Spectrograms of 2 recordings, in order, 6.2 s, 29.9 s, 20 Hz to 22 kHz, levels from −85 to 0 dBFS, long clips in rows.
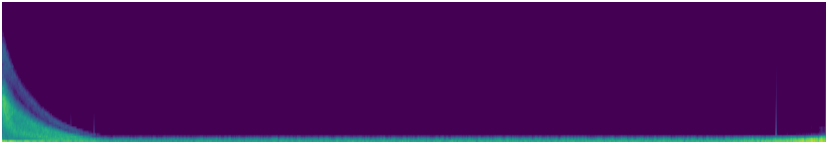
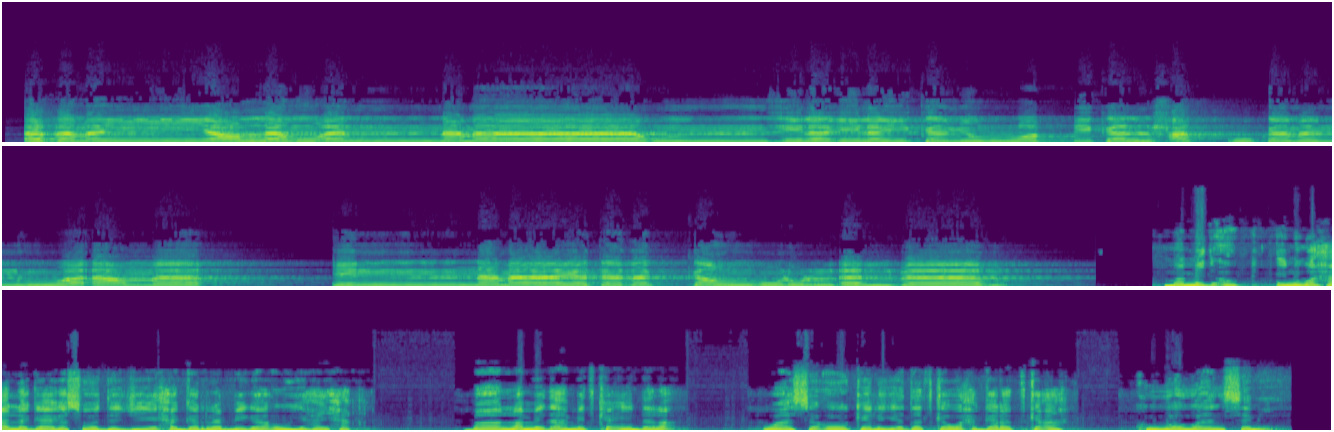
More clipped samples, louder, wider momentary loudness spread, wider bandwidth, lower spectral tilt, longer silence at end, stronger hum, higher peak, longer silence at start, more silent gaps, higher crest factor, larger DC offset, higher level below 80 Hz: neither; second, -29 LUFS vs -15 LUFS; first, 14 LU vs 11 LU; second, 7 kHz vs 10.5 kHz; about the same, -5.5 dB/octave vs -4.5 dB/octave; second, 0 s vs 0.3 s; neither; about the same, 0 dBFS vs -2 dBFS; second, 0 s vs 0.15 s; neither; first, 20 dB vs 14 dB; neither; first, -22 dBFS vs -48 dBFS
